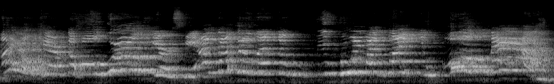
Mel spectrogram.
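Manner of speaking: shrill, very high-pitched, angry yelling. Refusing to be quiet so others might hear, shouting. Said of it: "Please keep your voice down".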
